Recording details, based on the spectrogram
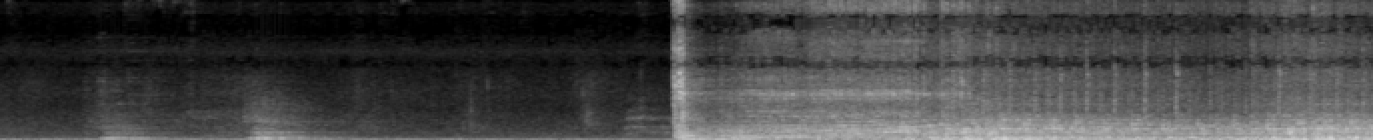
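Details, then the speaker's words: Vintage bus diesel during a compression check, engine cold and rings not yet seated; slow, uneven cranking before it catches and settles into a rough idle; compression sounds weak on the crank. Cause suspected, not confirmed. "they got the depression engines cold and the Rings haven't seated in yet"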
